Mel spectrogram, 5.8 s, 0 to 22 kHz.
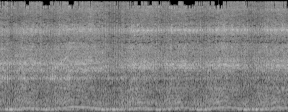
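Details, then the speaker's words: KTM Duke 250 before engine work: harsh metallic clatter over the exhaust, swelling about once a second; tappets and timing chain to be checked. "बार तो आपने देखा इसके engine में से बहुत गंदी वाली नॉइस आ रही है"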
